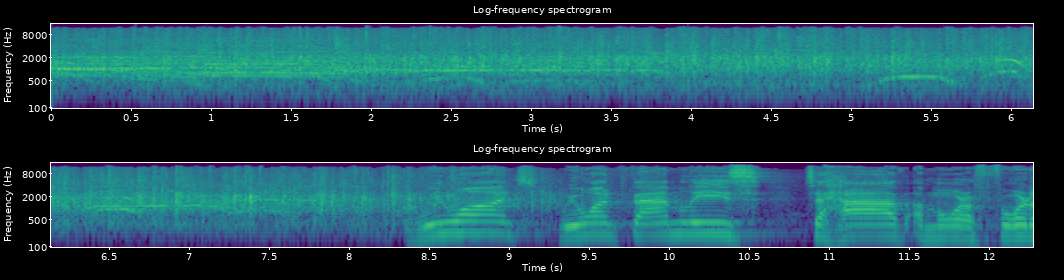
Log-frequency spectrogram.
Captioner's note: cheering and Applause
